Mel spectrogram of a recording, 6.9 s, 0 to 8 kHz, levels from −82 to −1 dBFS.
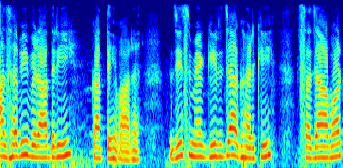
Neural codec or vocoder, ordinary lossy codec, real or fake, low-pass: none; none; real; 7.2 kHz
